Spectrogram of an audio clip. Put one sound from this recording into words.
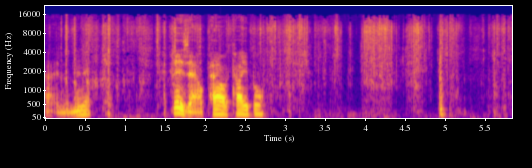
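Cardboard packaging rustles and scrapes under handling hands.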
